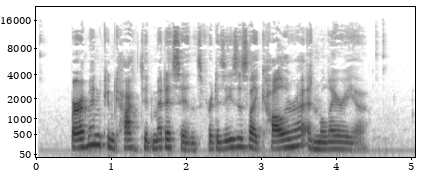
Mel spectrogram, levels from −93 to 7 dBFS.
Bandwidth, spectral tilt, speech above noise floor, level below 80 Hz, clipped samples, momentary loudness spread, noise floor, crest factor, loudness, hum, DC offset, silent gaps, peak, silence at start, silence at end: 15 kHz; -5.5 dB/octave; 33 dB; -56 dBFS; under 0.1%; 11 LU; -52 dBFS; 18 dB; -19 LUFS; none; under 0.1%; none; -2 dBFS; 0.45 s; 0.65 s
